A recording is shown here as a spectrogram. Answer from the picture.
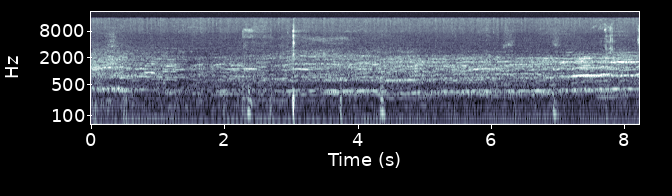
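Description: Faint, distant engines of several ModLite race cars running around a dirt oval, a steady drone whose pitch wavers as they lap. There is one sharp click about three seconds in.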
